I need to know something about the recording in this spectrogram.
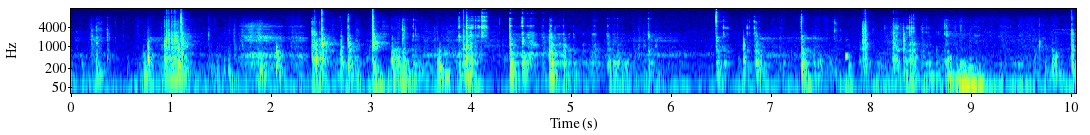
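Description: Steel spanners clinking and scraping as they are levered into a 2010 Volvo XC90's foot parking brake cable adjuster, with irregular metal clicks as the adjuster is spread out to take up slack in a handbrake that was not holding.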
